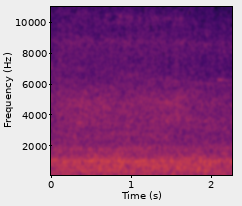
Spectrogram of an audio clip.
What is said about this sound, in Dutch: Nog even een tram weer langs.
